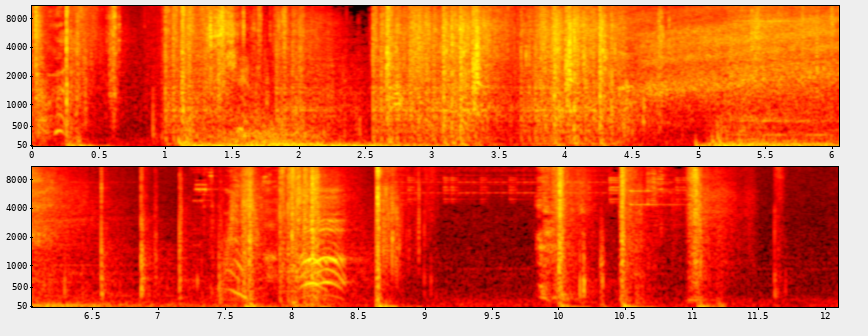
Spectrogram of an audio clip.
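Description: Loud gunshots ring out in rapid bursts.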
